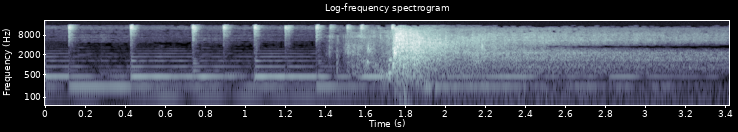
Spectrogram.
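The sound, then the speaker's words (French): A single loud whip crack snaps out midway, preceded by a series of quick, rhythmic light ticks and set over a steady low musical drone, with no one speaking. “En 1793, c'est parfois à coups de fouet qu'on les chasse des débats politiques.”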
